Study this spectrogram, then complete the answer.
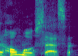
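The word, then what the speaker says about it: Homosassa: cross country race and being from Florida we actually called it homo sassa yes you almost said it right you know it's the proper way to say homo sassa or or Kissam me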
